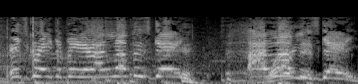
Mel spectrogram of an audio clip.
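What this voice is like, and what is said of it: Loud, screaming game-show host voice. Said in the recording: “why are you always so loud? Why are you screaming at us?”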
